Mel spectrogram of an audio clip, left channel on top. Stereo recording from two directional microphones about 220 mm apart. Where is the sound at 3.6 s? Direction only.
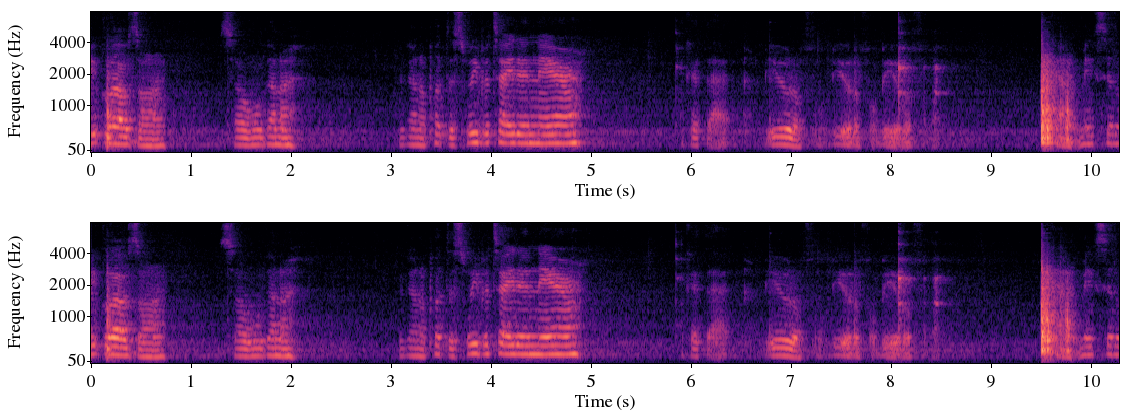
20° left (ahead or behind).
